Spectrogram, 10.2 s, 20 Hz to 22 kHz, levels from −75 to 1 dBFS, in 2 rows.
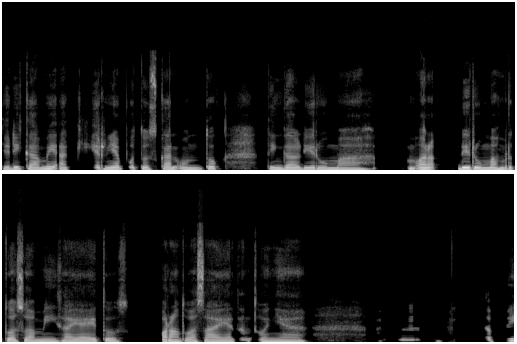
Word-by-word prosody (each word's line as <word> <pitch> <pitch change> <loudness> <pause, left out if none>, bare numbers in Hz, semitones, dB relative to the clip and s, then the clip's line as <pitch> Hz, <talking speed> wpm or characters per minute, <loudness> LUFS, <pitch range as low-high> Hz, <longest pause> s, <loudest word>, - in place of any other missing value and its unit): Jadi 220 +1 +1
kami 215 +1 +3
akhirnya 205 +2 -1
putuskan 205 +2 -1
untuk 200 +6 -1 0.4
tinggal 200 -1 +2
di 190 0 +2
rumah 180 -1 0 0.4
mere 205 -2 +3 0.2
di 200 0 +9
rumah 200 0 +4
mertua 195 -2 0
suami 175 0 0
saya, 175 -3 0
yaitu - - -1
s 165 - -12 0.3
orang 180 -1 +3
tua - - 0
saya 170 0 +1
tentunya. 170 +1 -3 0.9
Mhm. 375 0 -11 0.7
Tapi 235 - -4
195 Hz, 130 wpm, -24 LUFS, 175-205 Hz, 0.9 s, di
